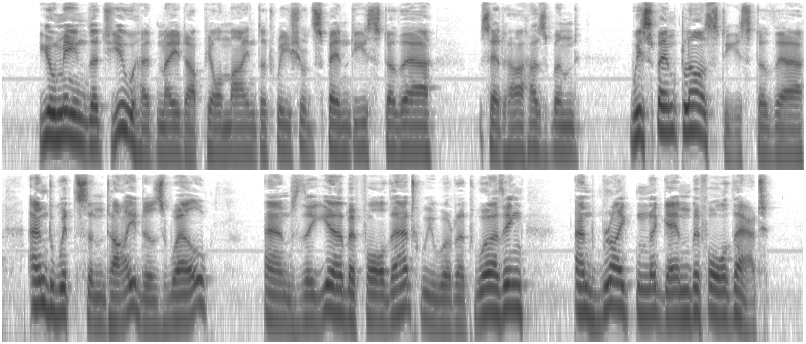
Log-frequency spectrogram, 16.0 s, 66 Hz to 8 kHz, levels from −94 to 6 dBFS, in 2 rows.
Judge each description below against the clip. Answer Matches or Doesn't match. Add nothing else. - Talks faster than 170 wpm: Doesn't match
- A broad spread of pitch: Matches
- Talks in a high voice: Doesn't match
